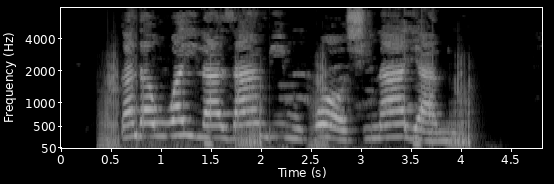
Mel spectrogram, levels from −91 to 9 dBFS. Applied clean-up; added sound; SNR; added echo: classical method log-MMSE.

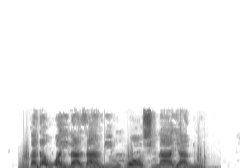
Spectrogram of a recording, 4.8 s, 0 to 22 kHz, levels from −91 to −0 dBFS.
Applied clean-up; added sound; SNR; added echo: none; Fart; 13 dB; none.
